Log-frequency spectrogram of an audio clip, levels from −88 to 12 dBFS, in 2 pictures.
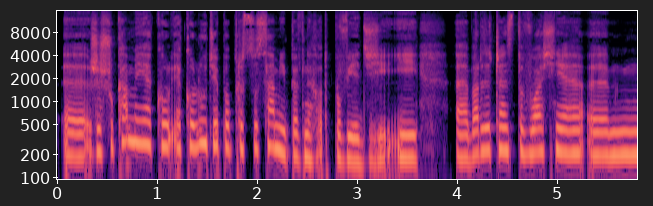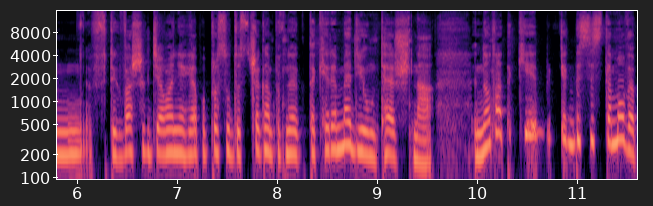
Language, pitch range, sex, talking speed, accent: Polish, 185-220 Hz, female, 165 wpm, native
